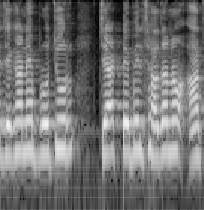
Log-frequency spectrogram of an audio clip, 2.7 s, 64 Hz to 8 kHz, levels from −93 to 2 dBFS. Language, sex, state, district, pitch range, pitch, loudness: Bengali, male, West Bengal, Cooch Behar, 230-245 Hz, 235 Hz, -13 LUFS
